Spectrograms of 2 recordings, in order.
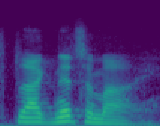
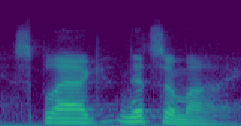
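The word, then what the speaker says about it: σπλαγχνίζομαι: It's pronounced splagnizomai, splagnizomai.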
